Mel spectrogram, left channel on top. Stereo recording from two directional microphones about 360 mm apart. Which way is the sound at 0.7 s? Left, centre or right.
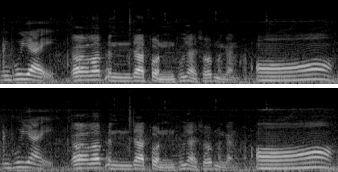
Centre.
